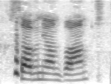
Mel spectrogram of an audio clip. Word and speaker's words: Sauvignon Blanc: It's like this Sauvignon Blanc.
